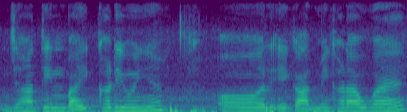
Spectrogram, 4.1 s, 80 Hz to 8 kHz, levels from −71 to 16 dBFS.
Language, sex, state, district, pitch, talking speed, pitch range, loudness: Hindi, female, Uttar Pradesh, Budaun, 225 Hz, 175 wpm, 210-230 Hz, -18 LUFS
